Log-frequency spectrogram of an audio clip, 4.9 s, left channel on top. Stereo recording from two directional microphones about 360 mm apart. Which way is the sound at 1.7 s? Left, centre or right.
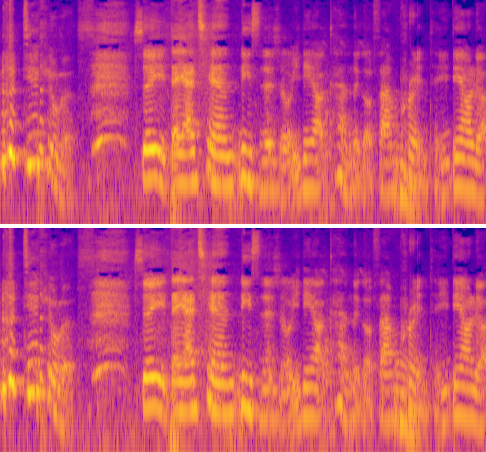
Centre.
